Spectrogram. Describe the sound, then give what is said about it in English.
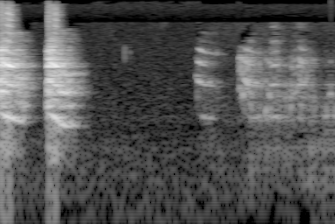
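Two loud, high-pitched wild turkey hen yelps ring out, followed after a pause by softer, lower, drawn-out clucking calls from a dominant hen. “There's the high pitch.”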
